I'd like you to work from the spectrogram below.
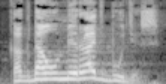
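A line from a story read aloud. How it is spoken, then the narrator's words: Shouted. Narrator (Russian): Нарада Муни закричал ему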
